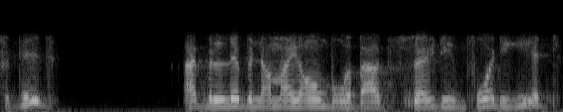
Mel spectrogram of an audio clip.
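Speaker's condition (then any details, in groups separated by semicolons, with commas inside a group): Cerebral palsy; walks independently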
